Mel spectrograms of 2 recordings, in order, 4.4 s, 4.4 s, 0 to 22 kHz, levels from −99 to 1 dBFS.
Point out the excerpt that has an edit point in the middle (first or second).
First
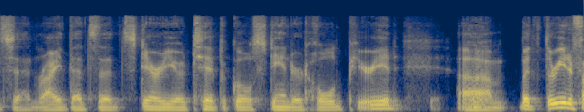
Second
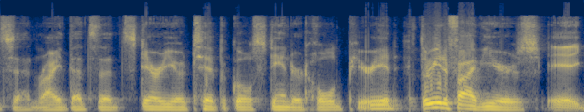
second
